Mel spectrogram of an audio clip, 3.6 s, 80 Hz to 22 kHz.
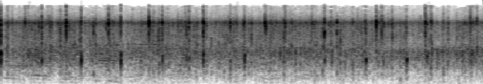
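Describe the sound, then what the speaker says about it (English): Audience applause at a Winterfest 2020 event with motocross rider Trey Canard, a steady wash of many hands clapping from start to finish with a few sharper individual claps standing out. "let's give a round of applause for God"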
